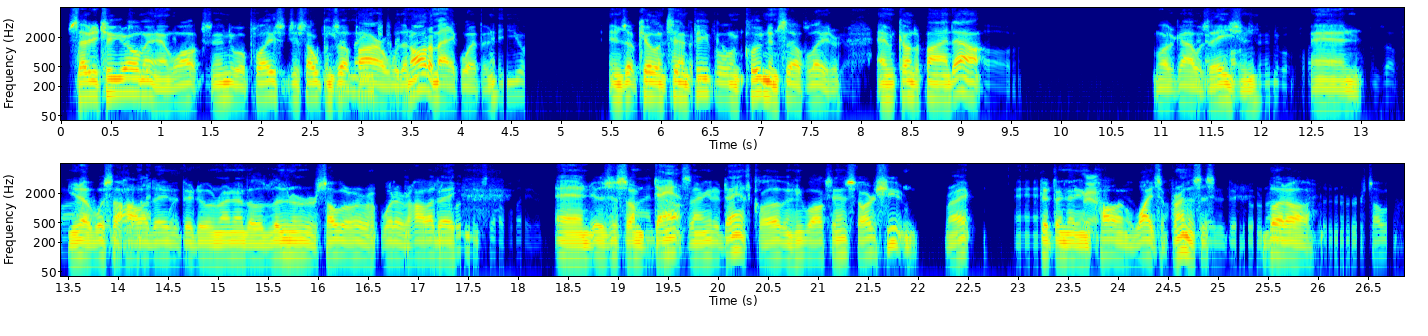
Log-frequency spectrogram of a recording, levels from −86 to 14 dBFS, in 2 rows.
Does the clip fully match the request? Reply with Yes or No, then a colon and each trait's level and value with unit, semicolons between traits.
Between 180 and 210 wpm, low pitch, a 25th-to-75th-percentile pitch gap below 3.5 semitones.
Yes: average, 185 wpm; low, 105 Hz; average, 2.8 semitones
